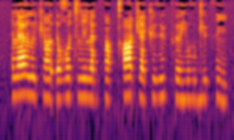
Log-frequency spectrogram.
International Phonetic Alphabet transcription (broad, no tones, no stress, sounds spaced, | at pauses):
l æ ə̯ l ɯ t͡ʃ ɑ̃ ə̯ ʔ e ʁʷ i t͡s l i l æ ɡ θ ɑ̃ ʔ kʰ ɑ t͡ʃ æ t͡ʃ y ð y pʰ ø j u ð u ɡ j y ʔ θ ĩ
